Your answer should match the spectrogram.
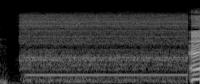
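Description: A steady hiss like static, with one faint steady tone beneath it, starting and cutting off abruptly and lasting under two seconds.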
